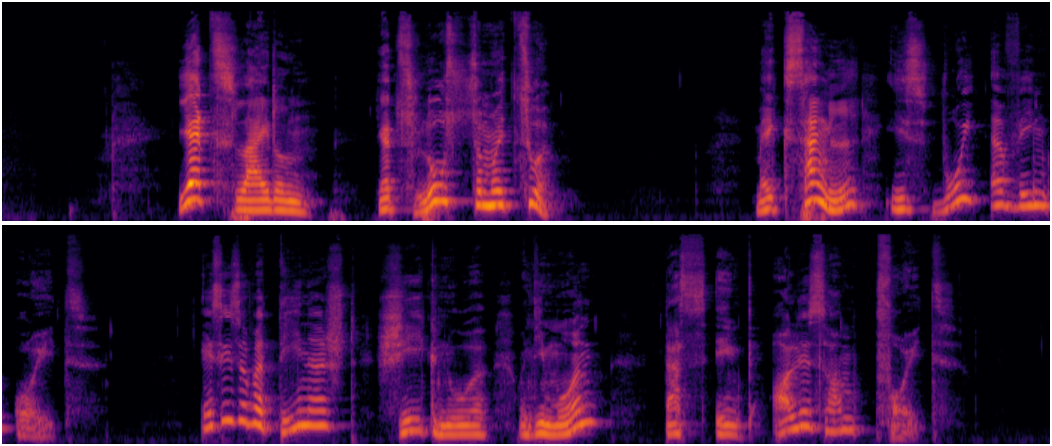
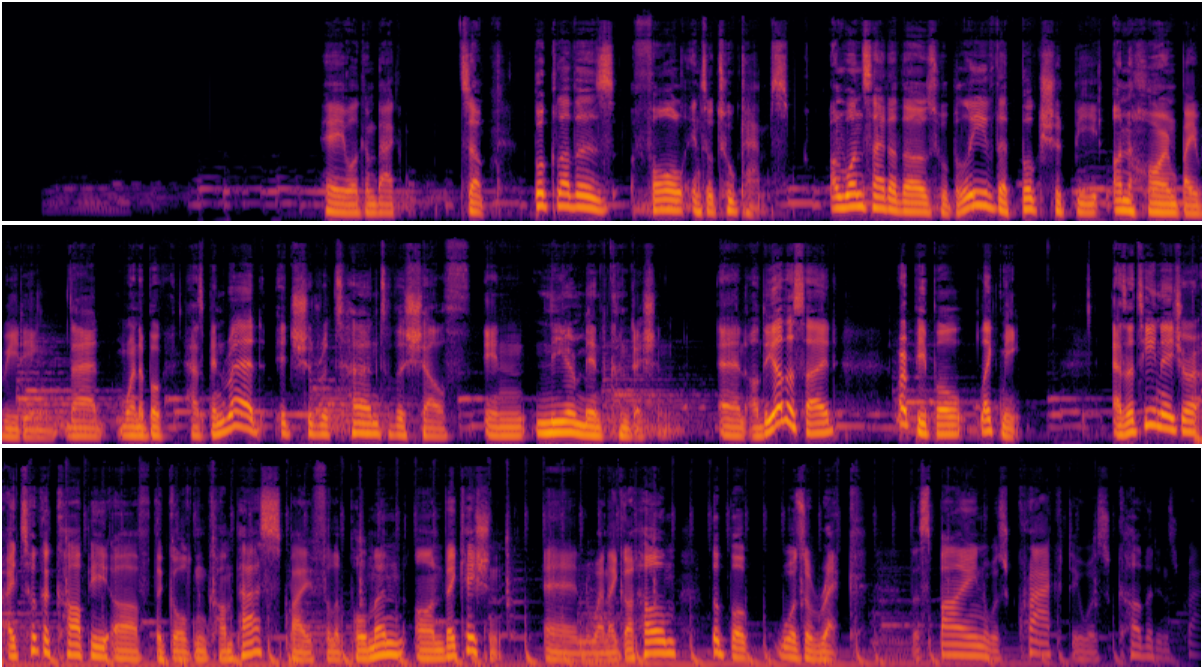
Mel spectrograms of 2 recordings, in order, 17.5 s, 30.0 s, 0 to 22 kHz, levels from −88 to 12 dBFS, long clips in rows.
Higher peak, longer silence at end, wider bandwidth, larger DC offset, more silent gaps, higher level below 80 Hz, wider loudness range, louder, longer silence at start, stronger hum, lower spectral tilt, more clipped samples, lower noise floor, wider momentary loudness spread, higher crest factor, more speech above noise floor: about the same, 0 dBFS vs -2 dBFS; first, 0.9 s vs 0.4 s; first, 19 kHz vs 17 kHz; neither; neither; second, -54 dBFS vs -42 dBFS; first, 10 LU vs 6 LU; second, -25 LUFS vs -20 LUFS; second, 1.5 s vs 1.85 s; neither; about the same, -5.5 dB/octave vs -5.5 dB/octave; neither; first, -79 dBFS vs -64 dBFS; first, 17 LU vs 14 LU; first, 26 dB vs 18 dB; first, 54 dB vs 44 dB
